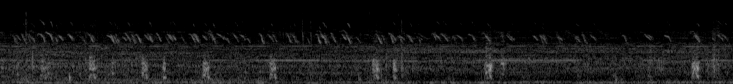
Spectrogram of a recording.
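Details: A flock of newborn Silkie chicks on their first outing with four hens keeps up rapid high peeping. Short mid-pitched hen clucks break in every second or so.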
